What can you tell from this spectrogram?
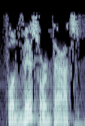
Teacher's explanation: For 弱化成 f 加个儿化音，叫做 for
